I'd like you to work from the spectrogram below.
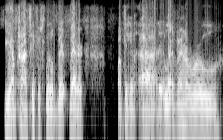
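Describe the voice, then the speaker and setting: A man in a class, reading his translation attempt over a live call in a halting way, his mic distorted and breaking up. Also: medium pitch, level tone, gravelly, slightly rough, no echo. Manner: halting, tries words out and corrects himself. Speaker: class participant.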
